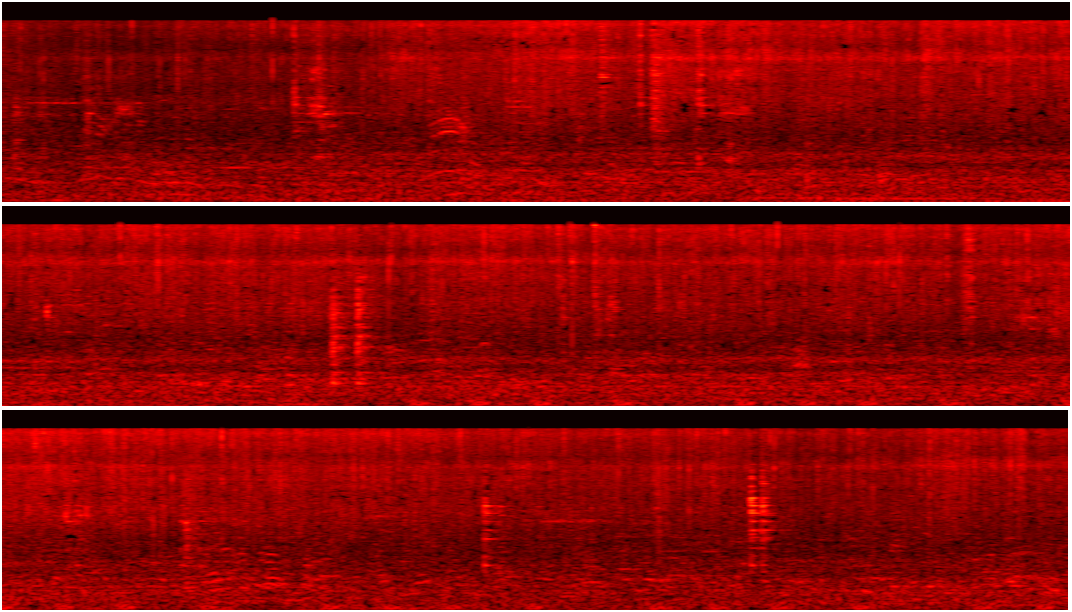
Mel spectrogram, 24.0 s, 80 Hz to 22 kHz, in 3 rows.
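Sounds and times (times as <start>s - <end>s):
patties sizzling in oil: 0.0s - 24.0s
metal spatula scraping griddle: 2.2s - 2.6s, 3.8s - 5.8s.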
